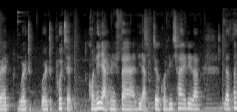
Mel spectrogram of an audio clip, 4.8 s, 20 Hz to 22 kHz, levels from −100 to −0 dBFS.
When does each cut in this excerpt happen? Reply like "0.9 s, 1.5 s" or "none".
1.7 s, 2.8 s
